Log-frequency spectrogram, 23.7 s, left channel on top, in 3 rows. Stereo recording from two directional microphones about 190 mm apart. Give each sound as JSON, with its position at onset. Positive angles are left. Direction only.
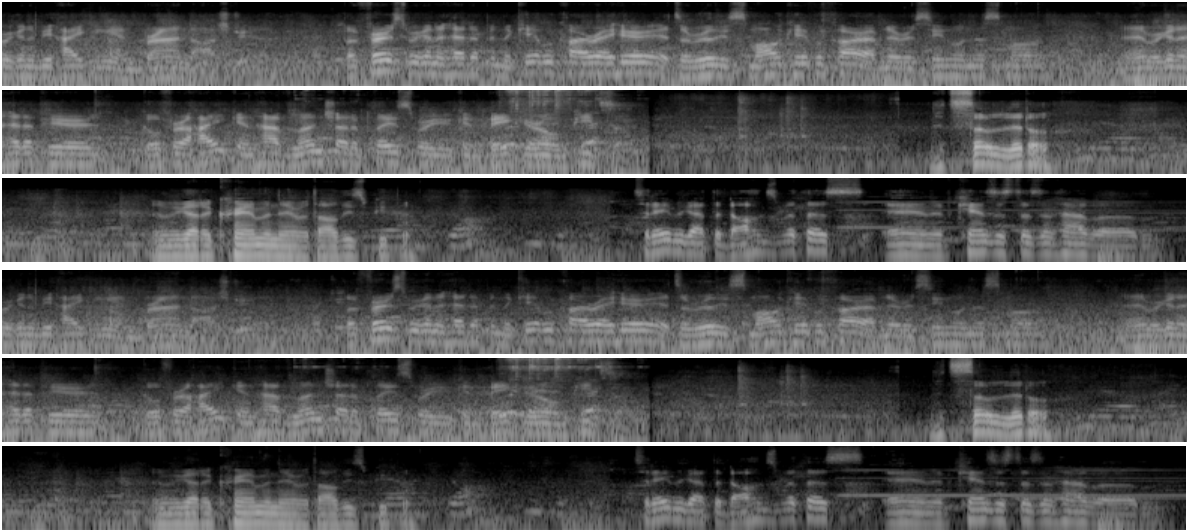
{"t": 0.1, "sound": "speech", "side_deg": -5}
{"t": 14.3, "sound": "speech", "side_deg": -20}
{"t": 16.8, "sound": "speech", "side_deg": -10}
{"t": 20.1, "sound": "speech", "side_deg": 5}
